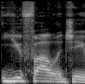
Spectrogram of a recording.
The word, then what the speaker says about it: ufology: can't we got really if you look at it it should be pronounced ufology which is worse right ufo ology you it's bad that's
